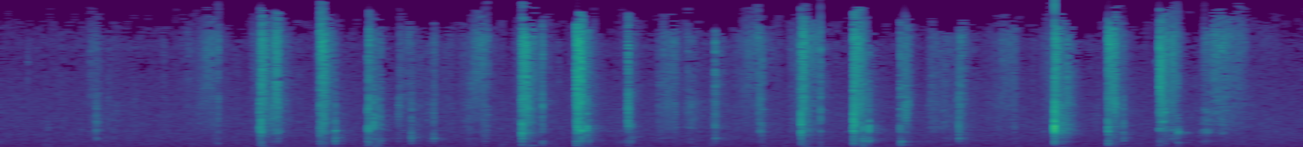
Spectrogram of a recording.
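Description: A deck of tarot cards being shuffled by hand: a string of sharp, irregular card snaps, two or three a second, starting about a second and a half in.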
